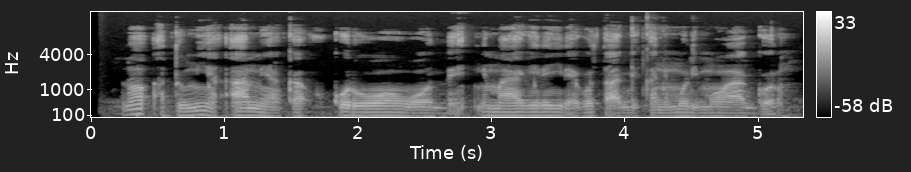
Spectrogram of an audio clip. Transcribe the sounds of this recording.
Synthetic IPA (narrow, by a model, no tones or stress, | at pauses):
nɔʔatomiaʔameaka̰ʔokoɾowɔwɔðɛ̰nemaːɣeɾeiɾɛ̰ɣota̰ɡekanemoɾimɔwaɡɔɾo̰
